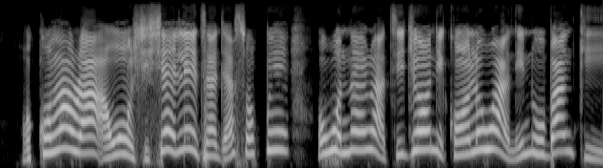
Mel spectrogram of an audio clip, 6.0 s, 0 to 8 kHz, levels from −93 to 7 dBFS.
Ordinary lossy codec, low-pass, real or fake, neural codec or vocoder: none; 7.2 kHz; real; none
